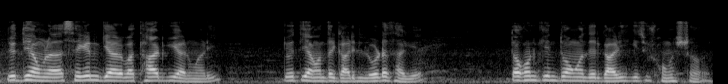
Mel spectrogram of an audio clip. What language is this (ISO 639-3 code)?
ben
